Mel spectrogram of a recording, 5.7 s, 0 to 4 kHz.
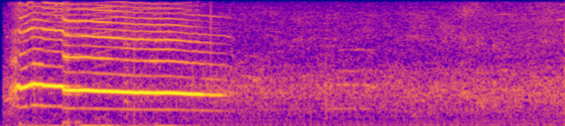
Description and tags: nikon naturalhistory3
Audio extracted from the video of a Nikon Coolpix L11 camera. This is me making loud noises at the dinosaur exhibit in the natural science museum in DC. The video is much funnier.
lofi, museum, nikon, yelling, camera, noise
